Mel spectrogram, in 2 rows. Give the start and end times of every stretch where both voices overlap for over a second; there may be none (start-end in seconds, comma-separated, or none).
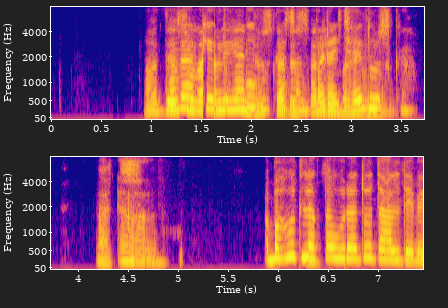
1.2-3.5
